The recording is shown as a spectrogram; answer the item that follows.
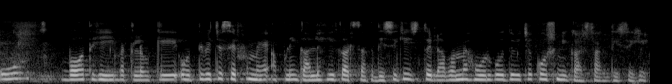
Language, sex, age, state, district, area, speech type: Punjabi, female, 18-30, Punjab, Shaheed Bhagat Singh Nagar, urban, spontaneous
